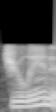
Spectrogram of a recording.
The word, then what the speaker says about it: Julian: Okay, my name's Julian. It's J-U-L-I-A-N.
